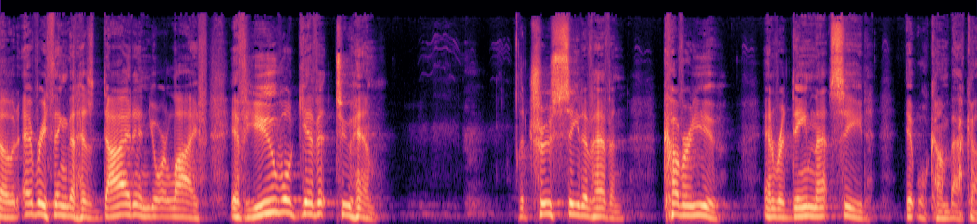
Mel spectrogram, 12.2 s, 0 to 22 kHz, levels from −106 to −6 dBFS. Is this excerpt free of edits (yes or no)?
no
